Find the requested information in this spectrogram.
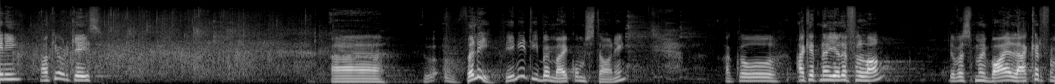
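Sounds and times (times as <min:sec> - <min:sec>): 
speech: 0:00.0 - 0:01.2, 0:03.3 - 0:10.5
crowd clapping for the band: 0:00.0 - 0:03.6.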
